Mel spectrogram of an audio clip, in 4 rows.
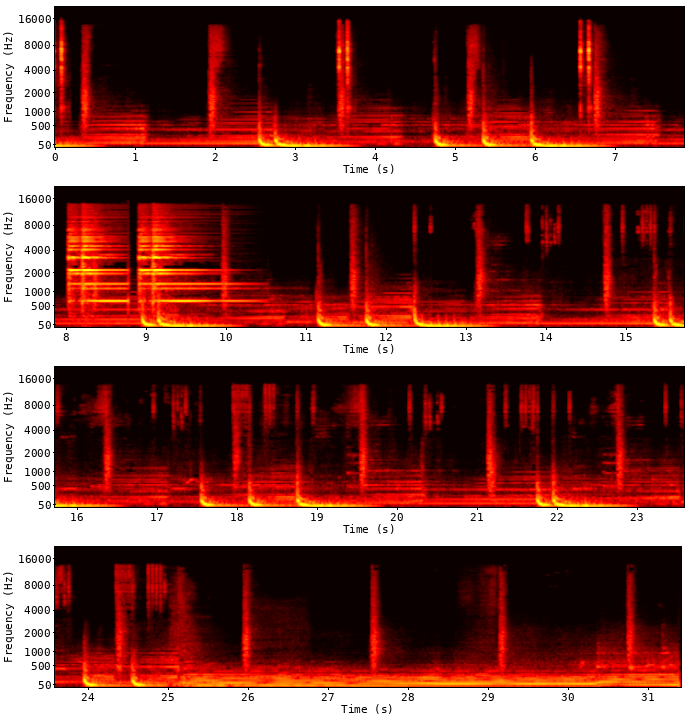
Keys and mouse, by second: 0.6 click, 3.8 click, 8.5 click, 9.2 Left, 10.5 click, 11.3 KP_9, 11.5 KP_Enter, 12.5 Right, 12.7 Right, 13.4 Right, 14.2 Left, 14.5 Left, 15.4 click, 16.0 Left, 16.2 Left, 16.6 Left, 16.9 Left, 19.1 click, 20.2 Left, 21.1 Right, 22.6 ctrl+KP_0.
